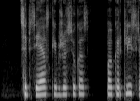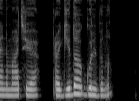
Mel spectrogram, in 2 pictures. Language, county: Lithuanian, Kaunas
